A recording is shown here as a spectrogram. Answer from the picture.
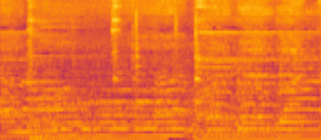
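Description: Hindu devotional music with chanted singing over a steady low drone, punctuated by sharp metallic strikes every half second or so.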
